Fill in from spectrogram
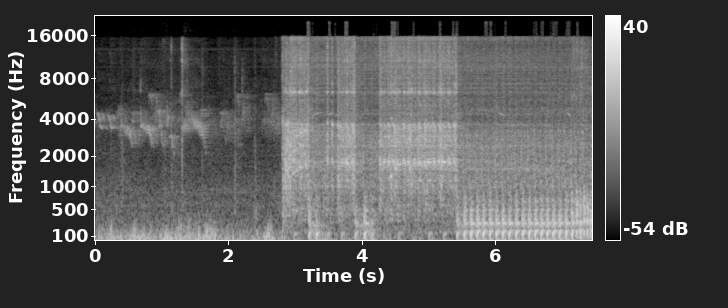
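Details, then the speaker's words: Yamaha Warrior 350 quad, year unknown, jump-started with a dead battery before any repair: cranks, catches, then a loping uneven thump that won't climb cleanly, bogging at full throttle. "Kind of bogs. Doesn't sound the greatest. You can hear it bogging at full throttle, like it doesn't want to go full throttle."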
